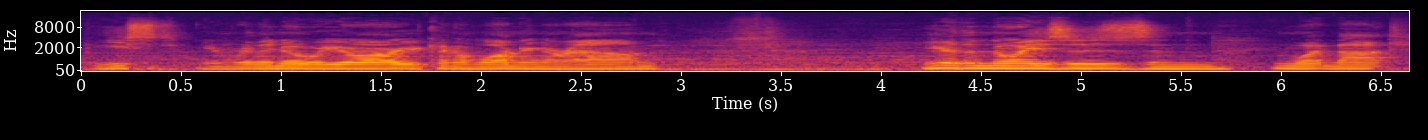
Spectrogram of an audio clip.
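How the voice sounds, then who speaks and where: A man's voice: medium pitch, level tone, normal speed, poor audio. A man narrating as game master in a tabletop game, describing scenes loosely with many fillers. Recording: mic set back, faint music.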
